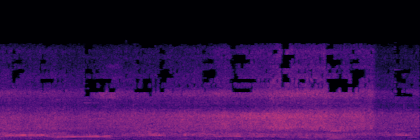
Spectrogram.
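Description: Busy beach ambience: a crowd of distant voices chattering over a steady rush of noise, with a faint low hum underneath.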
